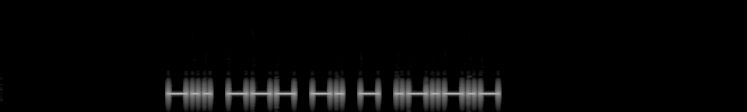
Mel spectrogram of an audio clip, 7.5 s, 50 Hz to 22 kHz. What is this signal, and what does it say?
Morse code, heard as a keyed tone, about 20 wpm, 700 Hz. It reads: DONT.
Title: 4x Word-Spacing - Sentences from Top 300 Words - 20wpm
